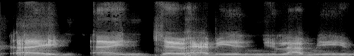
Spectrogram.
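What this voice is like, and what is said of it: Impression of Val Kilmer's damaged voice. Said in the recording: “Val Kilmer ... he had some form of throat cancer ... Perfect impersonation.”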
